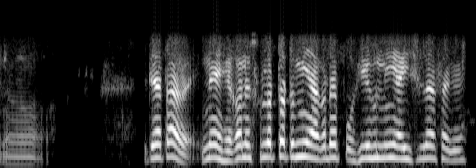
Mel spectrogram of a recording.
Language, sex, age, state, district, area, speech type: Assamese, male, 18-30, Assam, Charaideo, rural, conversation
